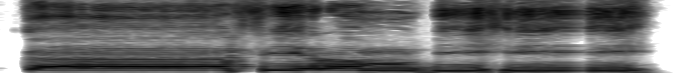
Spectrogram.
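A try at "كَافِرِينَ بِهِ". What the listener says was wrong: kafirim, bukan kafiram.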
